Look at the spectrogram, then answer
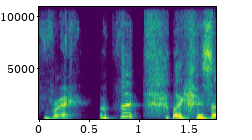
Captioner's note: laughs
